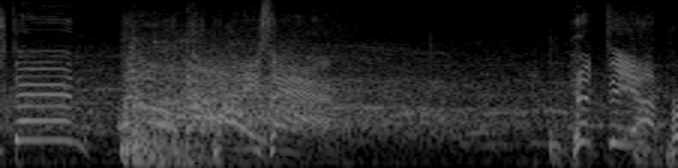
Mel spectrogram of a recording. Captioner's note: spectators cheering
